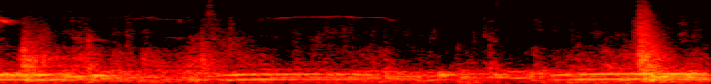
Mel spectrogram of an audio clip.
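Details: Young pigeons indoors, a weak, poorly developed youngster feeding bigger well-developed youngsters; low droning coos held in long steady bands, with faint thin high squeaks above and soft clicks.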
